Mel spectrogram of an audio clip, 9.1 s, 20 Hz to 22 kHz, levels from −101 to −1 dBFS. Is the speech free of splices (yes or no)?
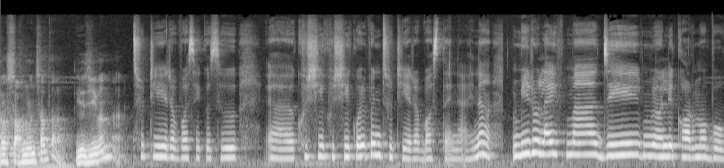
no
